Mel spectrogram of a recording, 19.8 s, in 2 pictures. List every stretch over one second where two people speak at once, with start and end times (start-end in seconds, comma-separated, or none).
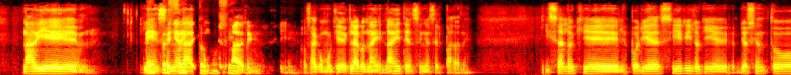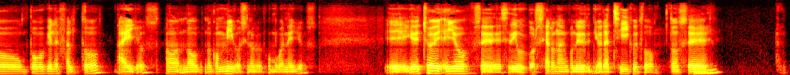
1.8-3.1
